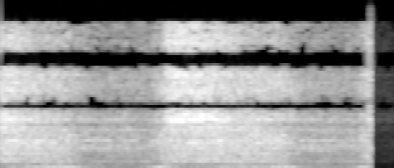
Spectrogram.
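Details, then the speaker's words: Centrifugal chiller compressor in surge, refrigerant flow reversing: a deep, heavy roar swelling in low bellowing pulses about once a second, like an elephant's bellow; the most dangerous condition, can severely damage the compressor. "El surge es la condición más peligrosa para un chiller centrífugo. Puede dañar gravemente el compresor. Imagina que suena como el bramido de un elefante."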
